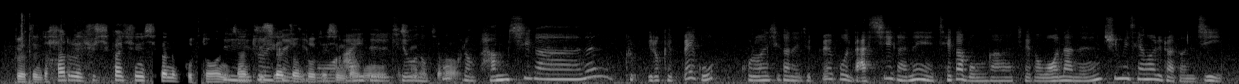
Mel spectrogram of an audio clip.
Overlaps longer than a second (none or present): present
